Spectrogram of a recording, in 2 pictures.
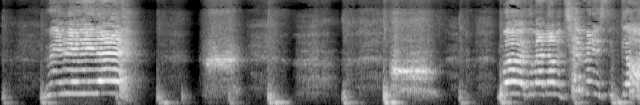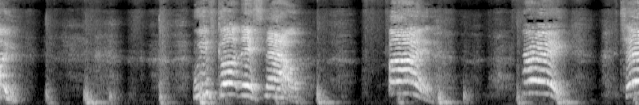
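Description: A man's wordless vocal sounds of effort during a high-intensity cardio drill: about six groans and grunts of up to a second each, some falling in pitch. Between them come soft thuds of bare feet on a wooden floor.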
